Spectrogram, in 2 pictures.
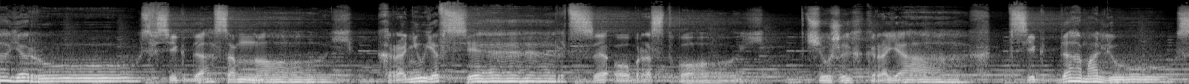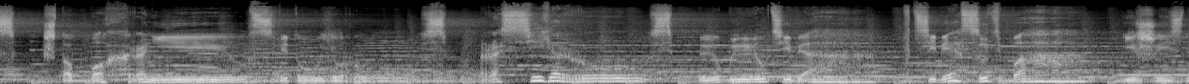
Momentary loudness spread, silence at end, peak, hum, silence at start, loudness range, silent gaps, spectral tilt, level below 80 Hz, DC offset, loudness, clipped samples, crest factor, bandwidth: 7 LU; 0 s; 0 dBFS; none; 0 s; 2 LU; none; -4.5 dB/octave; -36 dBFS; under 0.1%; -13 LUFS; under 0.1%; 14 dB; over 20 kHz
